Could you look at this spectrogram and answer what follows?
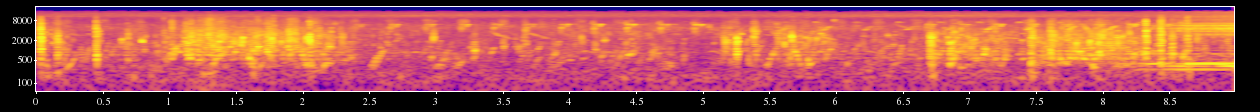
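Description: Shallow muddy water splashing and sloshing as barbel catfish thrash and wriggle through the mud, with irregular wet slaps and crackles. Music comes in near the end.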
